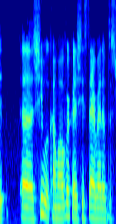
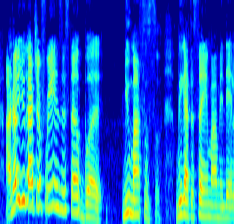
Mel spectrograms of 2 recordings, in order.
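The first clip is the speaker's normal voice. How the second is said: louder, higher sister insisting; sister's voice; 5 semitones higher, 9 dB louder than usual. Retold or imitated. Sister reminding her they share parents, loud and insistent. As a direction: press it home like a big-hearted sister. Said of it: "She used to tell me that".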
